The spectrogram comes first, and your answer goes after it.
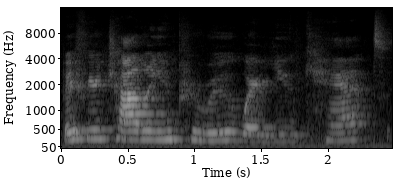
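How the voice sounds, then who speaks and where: Talking in an American accent, a woman is heard with audible room echo. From United States. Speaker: travel vlogger. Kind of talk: advice vlog talking to camera. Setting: indoors at home, air conditioning off.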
